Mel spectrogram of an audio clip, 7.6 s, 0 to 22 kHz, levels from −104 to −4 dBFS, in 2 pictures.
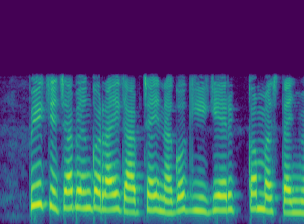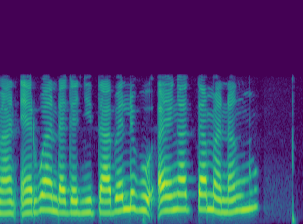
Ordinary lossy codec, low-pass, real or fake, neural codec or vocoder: none; 5.4 kHz; real; none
